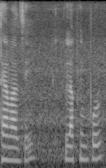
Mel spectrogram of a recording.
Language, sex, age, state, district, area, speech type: Assamese, female, 60+, Assam, Charaideo, urban, spontaneous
